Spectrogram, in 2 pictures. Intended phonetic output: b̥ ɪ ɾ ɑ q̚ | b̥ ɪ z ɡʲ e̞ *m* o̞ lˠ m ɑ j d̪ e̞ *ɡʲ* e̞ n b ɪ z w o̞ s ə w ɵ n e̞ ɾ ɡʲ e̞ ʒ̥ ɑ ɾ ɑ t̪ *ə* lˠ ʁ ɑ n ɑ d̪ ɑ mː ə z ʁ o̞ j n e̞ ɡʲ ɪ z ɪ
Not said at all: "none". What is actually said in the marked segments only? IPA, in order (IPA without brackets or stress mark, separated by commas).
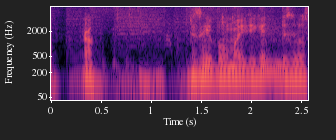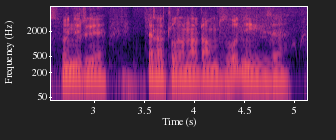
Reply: b, kʲ, ə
